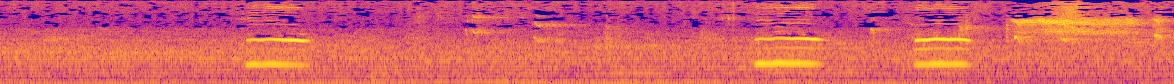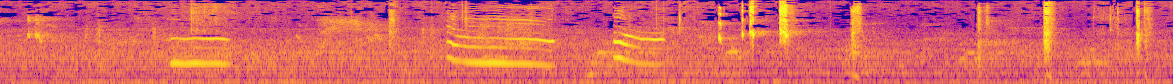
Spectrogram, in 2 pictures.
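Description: Infant macaque giving short coo calls, one every second or two, then two longer calls that fall in pitch about eight seconds in: a weaning infant crying for its mother. A quick run of sharp clicks follows near the end.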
